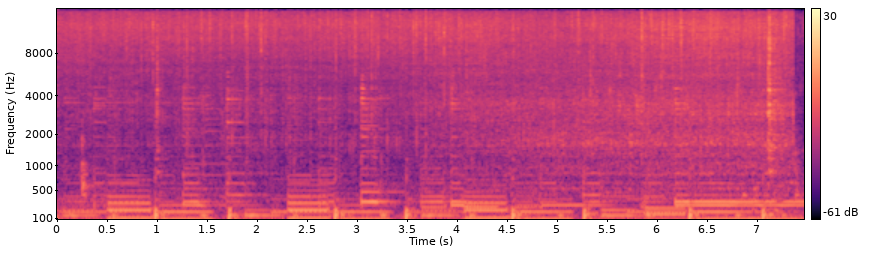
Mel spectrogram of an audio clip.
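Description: Rice sizzles steadily in a pan as warm stock is added and stirred, with a continuous frying hiss and stirring clatter under loud rhythmic background music.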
